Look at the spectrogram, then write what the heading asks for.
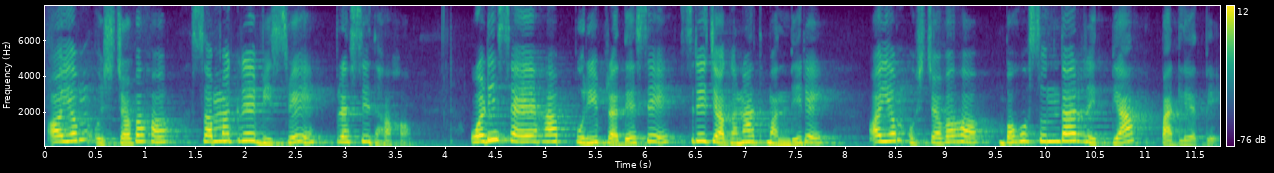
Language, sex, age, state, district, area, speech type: Sanskrit, female, 18-30, Odisha, Cuttack, rural, spontaneous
